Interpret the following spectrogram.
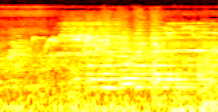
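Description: Quiet background music with held, slowly changing notes, over a low rumble.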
